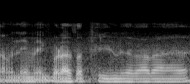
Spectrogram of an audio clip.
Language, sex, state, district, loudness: Hindi, male, Bihar, Madhepura, -17 LUFS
